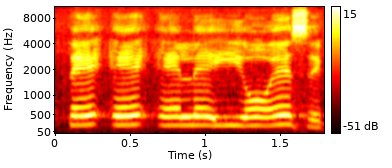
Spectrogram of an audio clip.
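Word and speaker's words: τέλειος: El término griego para madurez o el que alcanzó madurez es un término griego que es la palabra telios, T-E-L-I-O-S con acento en la E, telios.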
